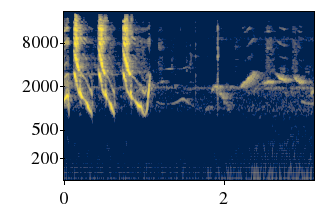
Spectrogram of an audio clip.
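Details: Lure song of a white-rumped shama: three loud, sweeping down-slurred notes in quick succession, followed by quiet, wavering whistles.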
